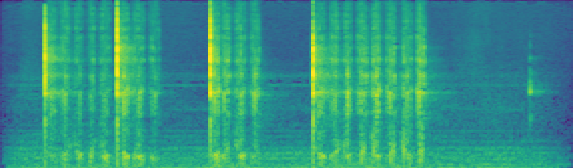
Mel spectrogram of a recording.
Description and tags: Rubbing Drum Sticks Manipulation
Rubbing and tapping drum sticks together. This is the manipulated file.
Drum, Sample, Sticks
